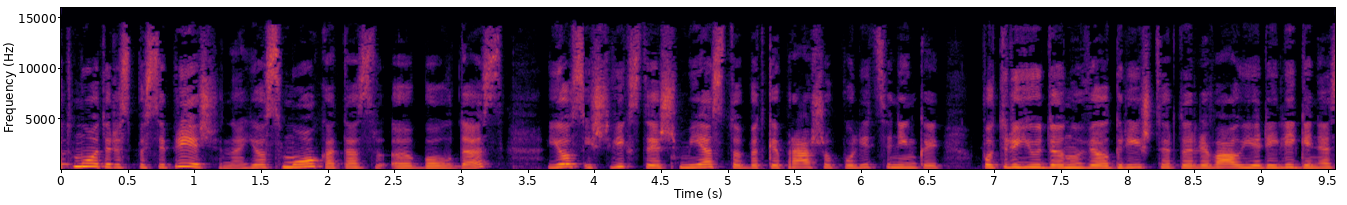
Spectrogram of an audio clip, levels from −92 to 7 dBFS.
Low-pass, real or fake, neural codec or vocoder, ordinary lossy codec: 14.4 kHz; real; none; MP3, 64 kbps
